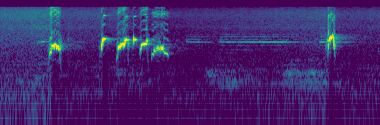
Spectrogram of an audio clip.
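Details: Red-whiskered bulbul singing at morning for song training, double-note wild-bird style. A lone clear note opens, then a rapid burst of four or five warbled, downward-slurred notes, a faint thin whistle, and one final sharp note.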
